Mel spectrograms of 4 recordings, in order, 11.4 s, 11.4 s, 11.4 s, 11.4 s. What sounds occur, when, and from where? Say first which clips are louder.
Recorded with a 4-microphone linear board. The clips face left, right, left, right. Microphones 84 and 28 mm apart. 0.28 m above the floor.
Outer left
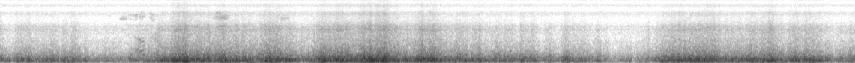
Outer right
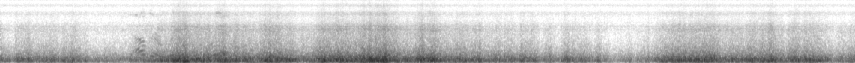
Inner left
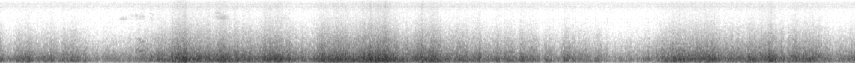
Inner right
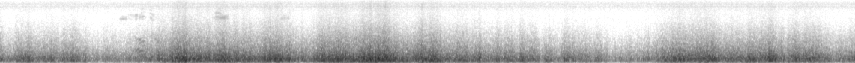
1.6 s a man speaking: outer right 3 dB, even; 15° right (ahead or behind)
